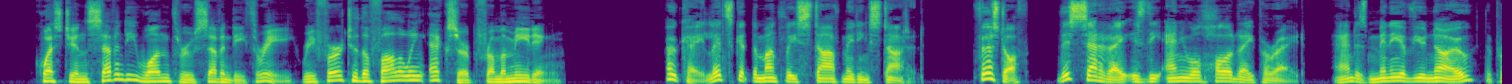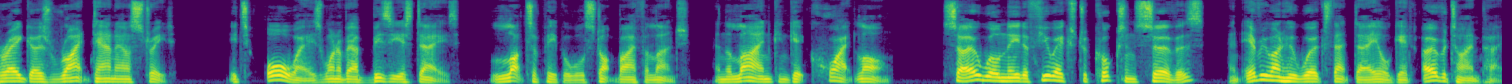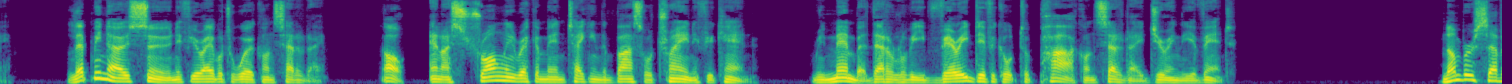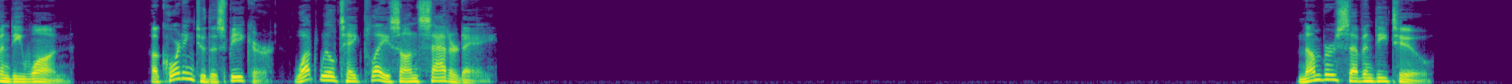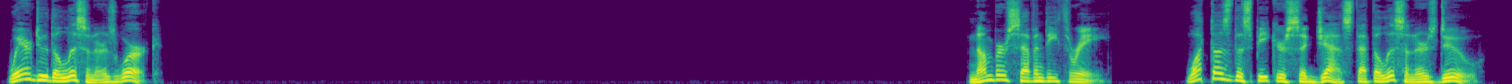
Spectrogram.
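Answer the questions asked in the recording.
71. A holiday parade
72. At a restaurant
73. Take public transportation (bus or train)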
